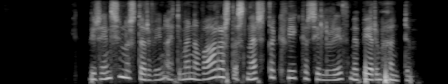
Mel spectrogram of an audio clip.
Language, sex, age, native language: Icelandic, female, 40-49, Icelandic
